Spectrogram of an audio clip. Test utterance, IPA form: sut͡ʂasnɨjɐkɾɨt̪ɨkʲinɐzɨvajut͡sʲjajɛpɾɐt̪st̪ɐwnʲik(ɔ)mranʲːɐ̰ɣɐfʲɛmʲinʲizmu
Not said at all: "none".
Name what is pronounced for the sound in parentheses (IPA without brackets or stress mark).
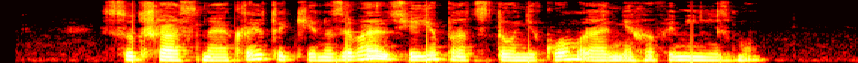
ɔ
